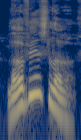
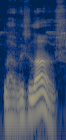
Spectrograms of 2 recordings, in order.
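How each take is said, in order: First: High, loud, gushing chant; exaggerated, high-pitched cheer; mock cheering slogan. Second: Said in the usual way. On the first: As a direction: belt it out as an over-the-top slogan. Mock slogan, repeated with gusto.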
